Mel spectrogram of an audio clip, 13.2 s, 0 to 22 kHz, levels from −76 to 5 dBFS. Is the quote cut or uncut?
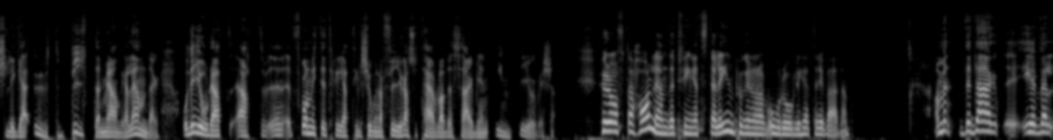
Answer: uncut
